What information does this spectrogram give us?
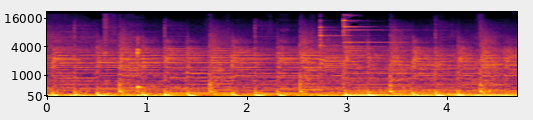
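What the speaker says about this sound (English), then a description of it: "then you just make sure that your bleeder is all the way tightened down" A brake caliper bleeder screw on a 2006-2020 Charger's C&L Performance Series rear caliper is tightened with a tool, giving a rapid run of close metallic ratcheting clicks with no voices.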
